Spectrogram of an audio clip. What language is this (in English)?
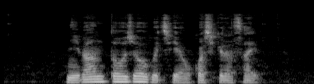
Japanese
